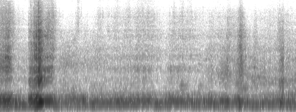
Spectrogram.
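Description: Motocross dirt bike engine running on the track, its pitch rising and falling as the rider works the throttle through the turns, with a sharp rev about a second in.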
